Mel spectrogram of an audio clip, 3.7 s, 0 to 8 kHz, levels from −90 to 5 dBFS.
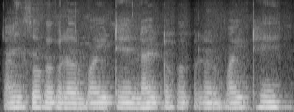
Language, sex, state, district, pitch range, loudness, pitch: Hindi, male, Chhattisgarh, Sukma, 135-140 Hz, -16 LUFS, 135 Hz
